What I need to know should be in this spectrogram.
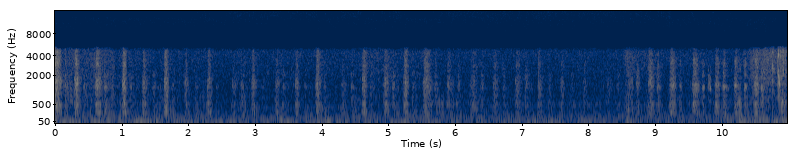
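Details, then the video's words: Labrador Retriever panting softly and steadily, quick airy breaths repeated about three times a second, quieter and more distant, over a low background hum. "Sonido de un Labrador Retriever"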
